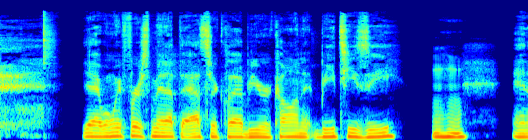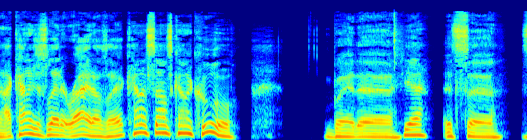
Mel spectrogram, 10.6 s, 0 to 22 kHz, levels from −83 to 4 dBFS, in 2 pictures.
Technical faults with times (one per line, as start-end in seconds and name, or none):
none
